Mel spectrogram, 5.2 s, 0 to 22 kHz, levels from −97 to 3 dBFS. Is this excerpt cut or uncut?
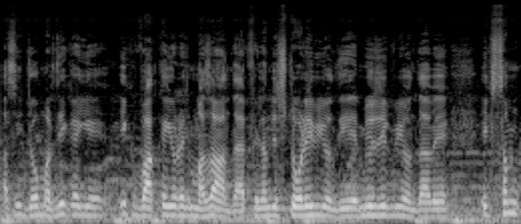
uncut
